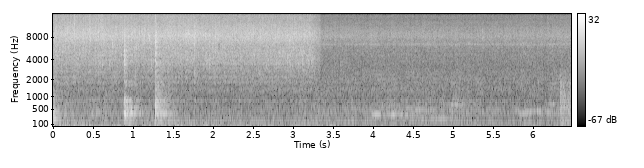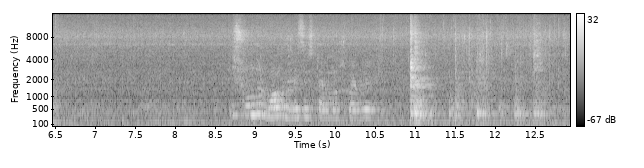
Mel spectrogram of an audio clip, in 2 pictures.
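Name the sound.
chopped onions frying and stirred in a pan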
